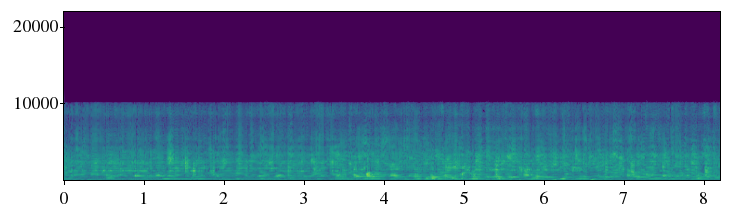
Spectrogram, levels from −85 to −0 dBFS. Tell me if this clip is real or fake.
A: fake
